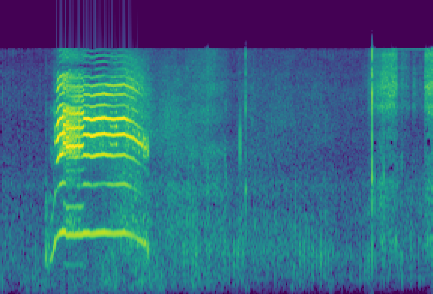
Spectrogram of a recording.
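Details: A stray brown tabby cat on a cat island, asking to be lifted onto a lap, gives one loud, drawn-out meow lasting about a second, steady and then falling slightly, followed by soft rustling and a few faint clicks.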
